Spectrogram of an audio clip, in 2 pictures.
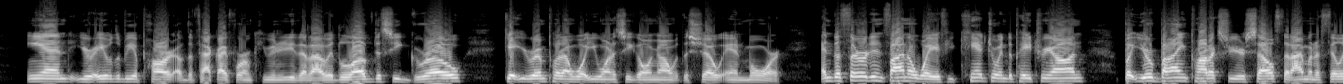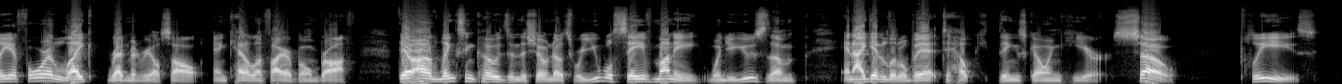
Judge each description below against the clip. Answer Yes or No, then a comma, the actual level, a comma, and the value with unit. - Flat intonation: No, wide, 5.6 semitones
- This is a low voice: Yes, low, 125 Hz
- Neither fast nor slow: No, fast, 225 wpm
